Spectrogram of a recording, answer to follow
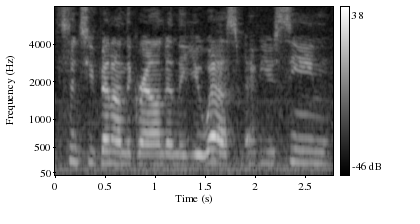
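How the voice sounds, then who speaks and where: Soft-spoken woman host, off-mic and noisy. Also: mid-range voice, little pitch movement, moderate pace. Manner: gentle, hesitant, with repeated words. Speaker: interviewer, host. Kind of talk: casual interview questions. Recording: distant mic in a noisy room.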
